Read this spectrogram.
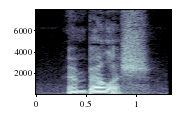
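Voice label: "embellish", US English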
